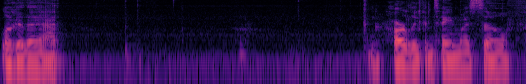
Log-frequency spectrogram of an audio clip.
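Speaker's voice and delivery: monotone, flat delivery. Assembling a figure and joking about the excitement: monotone voice. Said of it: "the thrill in my monotone voice".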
